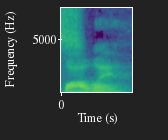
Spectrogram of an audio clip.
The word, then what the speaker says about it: Huawei: And this is such an old-school like story, but basically, Gal Gadot, Wonder Woman, who's an ambassador for Huawei. Is that how you say it? Huawei? Mm-hmm. – I like the amount of H you put on that too. It's Huawei. – Yeah, that was perfect. Huawei.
